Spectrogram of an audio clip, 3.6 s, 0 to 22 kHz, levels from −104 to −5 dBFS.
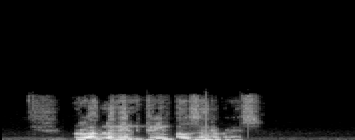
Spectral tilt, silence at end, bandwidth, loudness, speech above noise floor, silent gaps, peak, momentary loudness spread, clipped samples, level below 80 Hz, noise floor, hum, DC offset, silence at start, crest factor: -7 dB/octave; 1 s; 7.4 kHz; -18 LUFS; 54 dB; none; -2 dBFS; 17 LU; under 0.1%; -54 dBFS; -72 dBFS; none; under 0.1%; 0.75 s; 20 dB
